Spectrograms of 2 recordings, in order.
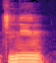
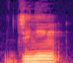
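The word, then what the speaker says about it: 辞任: 뒷글자가 임자, 말 그대로 사임하는 발음은 지닝, 지닝.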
